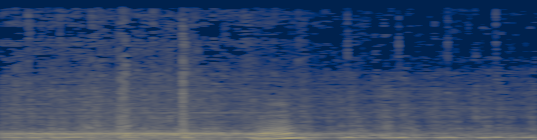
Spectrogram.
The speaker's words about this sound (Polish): To w ogóle nie jest ten wspaniały dźwięk, jaki daje zwykła maszyna do szycia, bo ona działa jako robot właściwie, ale szyje bardzo dobrze.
